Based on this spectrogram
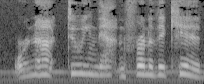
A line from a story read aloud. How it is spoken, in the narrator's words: John shouts back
